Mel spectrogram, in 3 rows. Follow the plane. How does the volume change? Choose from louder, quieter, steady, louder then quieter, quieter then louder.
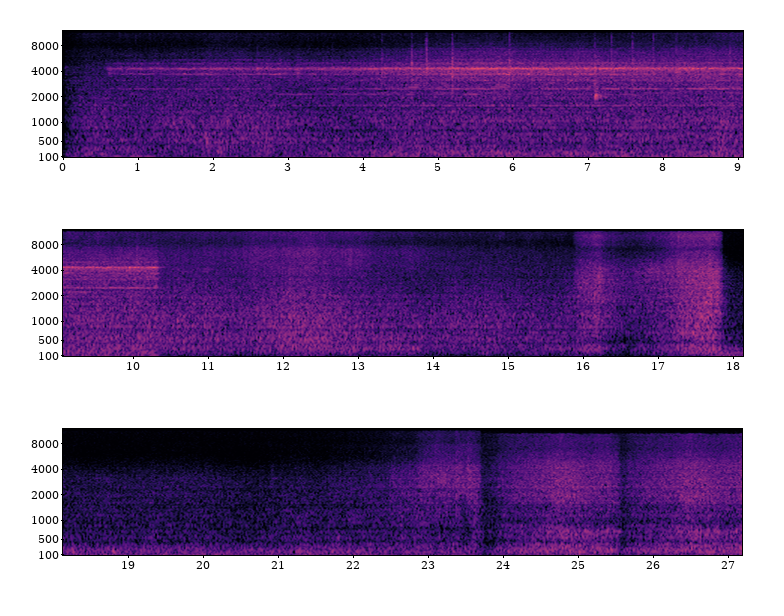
louder.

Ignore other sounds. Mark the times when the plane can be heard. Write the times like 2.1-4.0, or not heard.
0.0-10.3.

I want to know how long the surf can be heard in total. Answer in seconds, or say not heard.
27 s.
